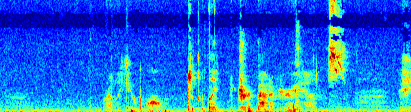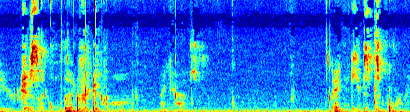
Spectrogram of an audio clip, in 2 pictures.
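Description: Very quiet close-up whispering, broken by short soft clicks and sticky crackles of slime being handled in a plastic tub.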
